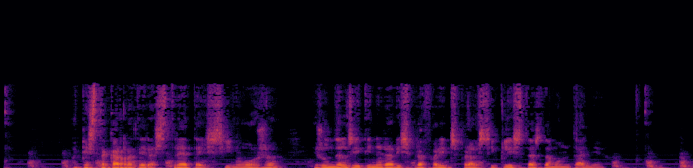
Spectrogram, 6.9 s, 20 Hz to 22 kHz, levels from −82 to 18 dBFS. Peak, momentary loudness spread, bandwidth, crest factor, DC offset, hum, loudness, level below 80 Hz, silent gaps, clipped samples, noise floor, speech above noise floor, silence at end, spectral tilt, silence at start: -6 dBFS; 18 LU; 11.5 kHz; 18 dB; under 0.1%; none; -24 LUFS; -48 dBFS; none; under 0.1%; -48 dBFS; 25 dB; 0 s; -6 dB/octave; 0.05 s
